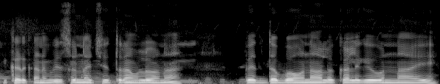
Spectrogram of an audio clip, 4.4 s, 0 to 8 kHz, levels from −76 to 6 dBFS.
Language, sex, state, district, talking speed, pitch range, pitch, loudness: Telugu, male, Andhra Pradesh, Sri Satya Sai, 110 wpm, 100-105 Hz, 105 Hz, -15 LUFS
